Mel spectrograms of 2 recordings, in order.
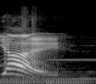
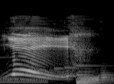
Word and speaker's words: Yae: meet people we meet Yai not to be mispronounced yay although that is my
